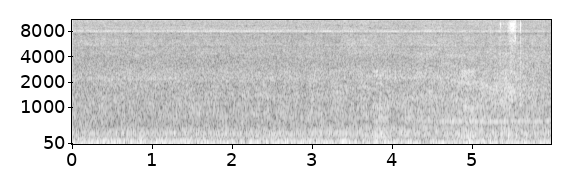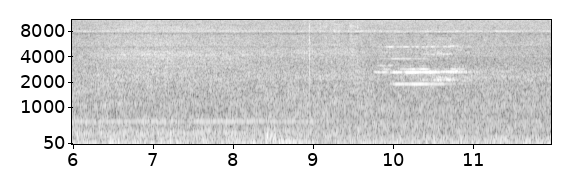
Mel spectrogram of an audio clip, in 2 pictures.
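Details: Heavy low traffic or engine rumble outdoors in an urban setting, with a brief faint high tone near the end.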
